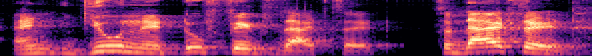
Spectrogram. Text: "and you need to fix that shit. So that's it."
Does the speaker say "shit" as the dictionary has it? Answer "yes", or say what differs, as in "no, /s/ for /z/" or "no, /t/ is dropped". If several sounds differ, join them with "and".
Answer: no, /s/ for /ʃ/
